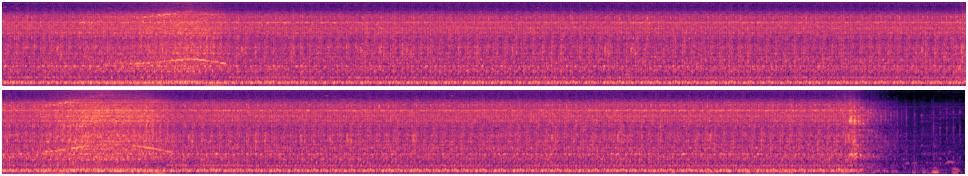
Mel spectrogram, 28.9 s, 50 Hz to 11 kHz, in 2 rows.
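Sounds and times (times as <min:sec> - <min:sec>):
engine revving: 0:00.0 - 0:05.2, 0:13.9 - 0:21.3, 0:21.9 - 0:28.9
diesel engine running: 0:00.0 - 0:28.9.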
